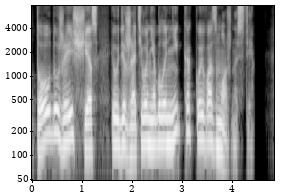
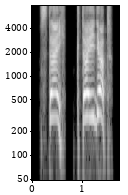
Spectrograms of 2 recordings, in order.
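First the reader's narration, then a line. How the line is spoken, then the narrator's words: Sharp shout. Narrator (Russian): крикнул он резким голосом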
